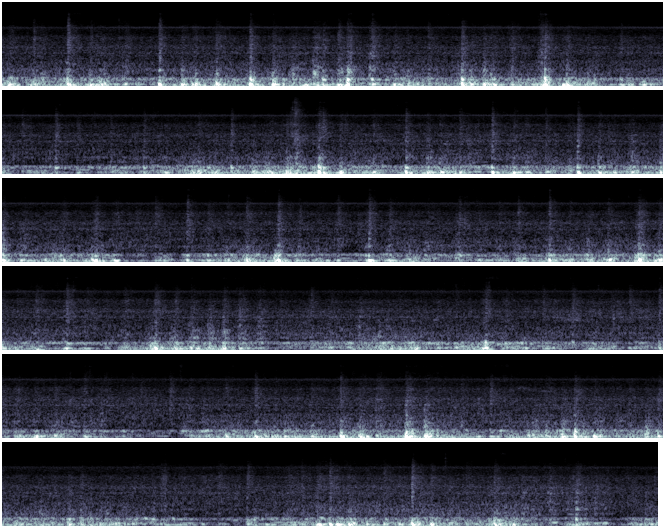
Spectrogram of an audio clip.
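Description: Passenger express train running at speed, heard from an open coach doorway: a continuous rumble with the irregular clatter of wheels over the rail joints.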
